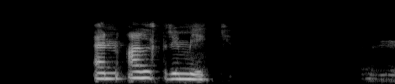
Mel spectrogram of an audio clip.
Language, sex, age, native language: Icelandic, female, 7, Icelandic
